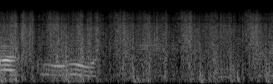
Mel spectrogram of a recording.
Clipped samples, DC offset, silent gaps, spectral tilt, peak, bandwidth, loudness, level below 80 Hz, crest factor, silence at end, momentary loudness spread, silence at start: under 0.1%; under 0.1%; none; -1.5 dB/octave; -10 dBFS; over 20 kHz; -32 LUFS; -70 dBFS; 20 dB; 0 s; 5 LU; 0 s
